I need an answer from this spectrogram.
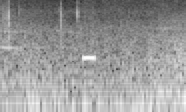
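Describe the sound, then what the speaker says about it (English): A short electronic phone text-message tone in the video game Alan Wake: a couple of quick bright chirps followed by a brief pure beep, faint over a low background hum. "Text message from Barry"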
